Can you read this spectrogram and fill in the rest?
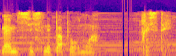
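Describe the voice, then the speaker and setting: A man's voice: mid-range voice, fairly even intonation, moderate pace, natural voice. A man acting an earnest, lovestruck young hero in a dubbed cartoon, tender and pleading. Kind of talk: dubbed animated series acting. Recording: muffled sound with music underneath.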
